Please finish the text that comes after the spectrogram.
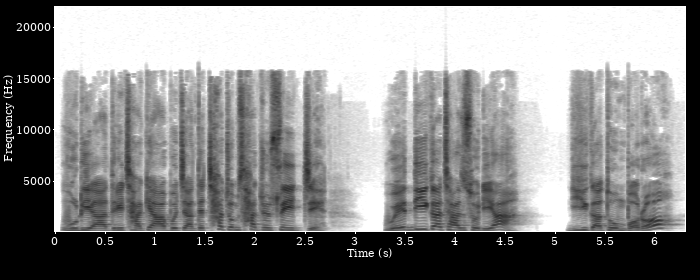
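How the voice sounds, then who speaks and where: A woman's voice: mid-range voice, normal speed, a bit bright, lightly acted. A woman voicing a bossy older mother-in-law who scolds and threatens in a dramatized story reading. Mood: scolding.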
